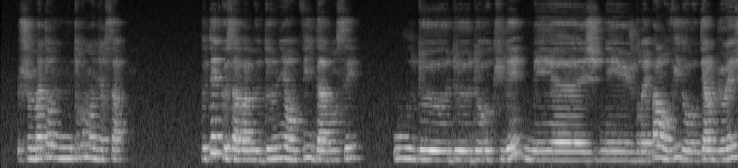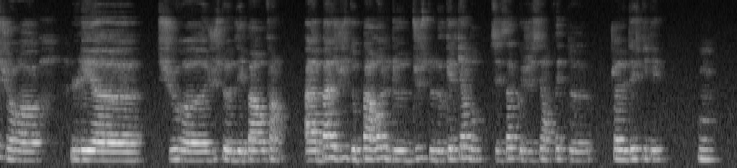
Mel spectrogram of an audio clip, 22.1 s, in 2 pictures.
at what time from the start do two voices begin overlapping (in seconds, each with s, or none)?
none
